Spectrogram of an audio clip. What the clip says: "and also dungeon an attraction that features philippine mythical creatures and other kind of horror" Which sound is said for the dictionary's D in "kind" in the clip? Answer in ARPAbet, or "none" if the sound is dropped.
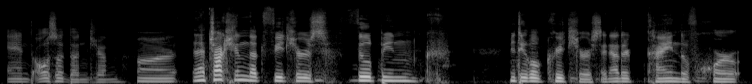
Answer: D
